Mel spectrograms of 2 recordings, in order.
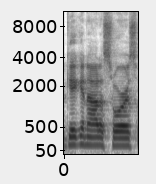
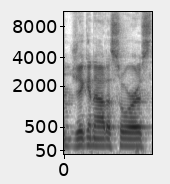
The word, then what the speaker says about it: Giganotosaurus: first discuss the Grim Giganotosaurus or Giganotosaurus there's multiple ways of pronouncing it but for five green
